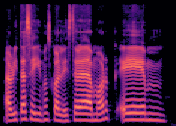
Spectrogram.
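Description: A woman's voice: medium pitch, steady tone, quick pace, clear, resonant tone, no echo. A woman hosting a casual interview show, chatty and playful, asking her guests many questions. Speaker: podcast host.

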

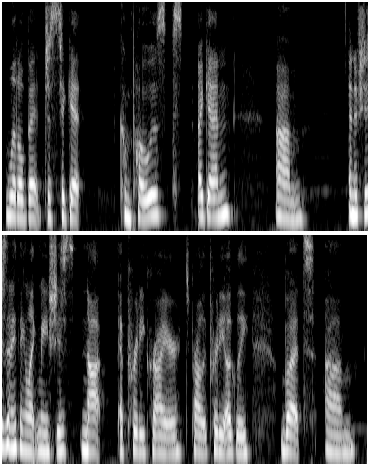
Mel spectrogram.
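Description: Unhurried casual woman player. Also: mid-range voice, no echo. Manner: casual, chatty. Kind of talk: tabletop game play.

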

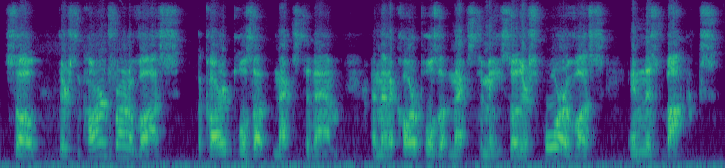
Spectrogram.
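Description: A man telling a story in casual chat, animated and swearing freely. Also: on the high side, moderate pace, few pauses, breathy edge, rough recording.

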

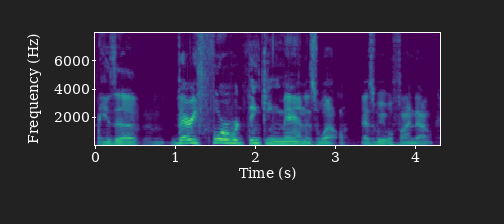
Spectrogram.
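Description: A man co-hosting a podcast, telling a history story in a casual, animated way with quick asides and easy laughs. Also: mid-range voice, no room sound, studio quality.

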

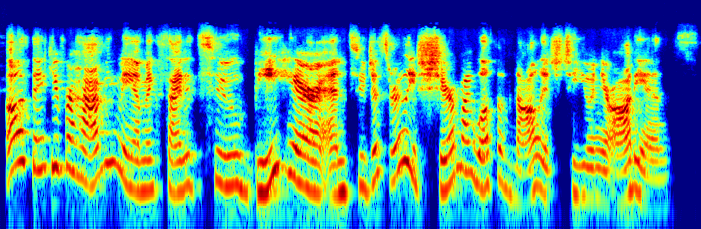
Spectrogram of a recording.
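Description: A woman's voice: on the high side, very animated, normal speed, breathy edge, highs cut off. A woman with a slight Jamaican accent over an American one, speaking as a dietitian guest in a casual interview and telling her story with frequent "you know"s. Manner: warm, storytelling, uses fillers like "you know".

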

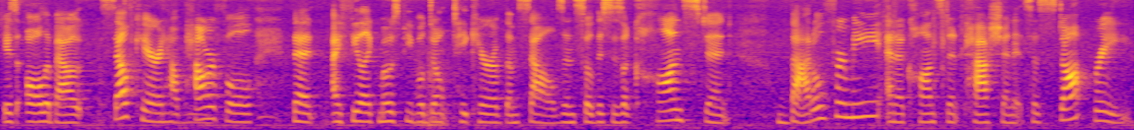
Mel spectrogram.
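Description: Female podcast host, bright tone, effusive spiritual-coach delivery. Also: medium pitch, normal speed, slight background noise. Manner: warm-hearted, effusive, spiritual coaching talk. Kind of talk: casual live podcast chat. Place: winery event space with live audience.

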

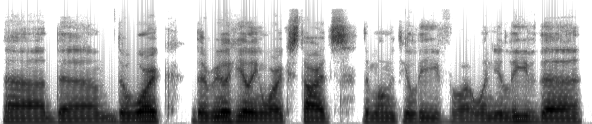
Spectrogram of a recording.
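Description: A man's voice: mid-range voice, little pitch movement, unhurried, dark tone, clean tone, dry recording. A man hosting a retreat, explaining earnestly in a conversational interview. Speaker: retreat host.

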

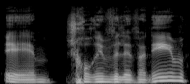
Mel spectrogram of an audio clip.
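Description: A man's voice: lowish voice, lively intonation, fairly bright tone, clear, resonant tone, no room sound, clean studio sound. A man with an Israeli accent giving an informal explanatory lesson as a singing teacher and podcast host, often checking in with his listeners.

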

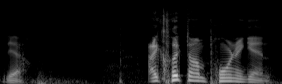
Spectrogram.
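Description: A man hosting a laid-back podcast, swearing often and mocking himself as he rambles on. His voice moves up and down a lot, sitting fairly low overall. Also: huge pitch swings, slow pace, no echo. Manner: profane, rambling, self-mocking. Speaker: podcast host. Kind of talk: casual podcast banter.

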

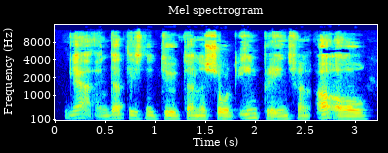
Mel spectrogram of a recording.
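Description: Gravelly-voiced man gently guiding a session. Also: medium pitch, fairly even intonation. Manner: soothing, coaxing guidance with drawn-out sighs and exclamations. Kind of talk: guided emotional regression session.

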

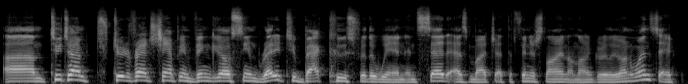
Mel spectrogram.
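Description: A man's voice: fairly high pitch, a little fast. A man hosting a podcast in casual chat, rambling, swearing and laughing as he reads out news quotes. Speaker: podcast host.

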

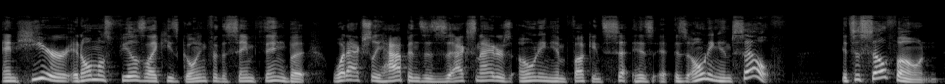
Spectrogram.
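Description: A man's voice: on the high side, animated, moderate pace. A man co-hosting a podcast, ranting heatedly in casual chat with lots of swearing. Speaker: podcast co-host.

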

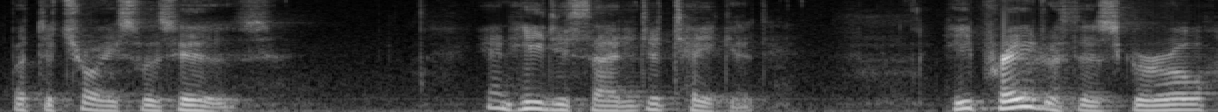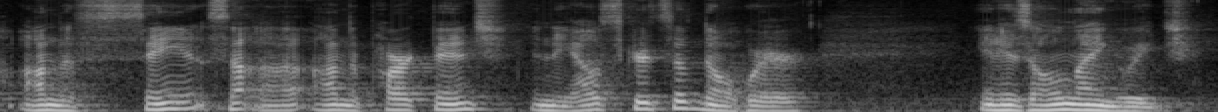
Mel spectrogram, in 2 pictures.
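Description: A man retelling a testimony in an earnest, measured way, like a preacher. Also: medium pitch.

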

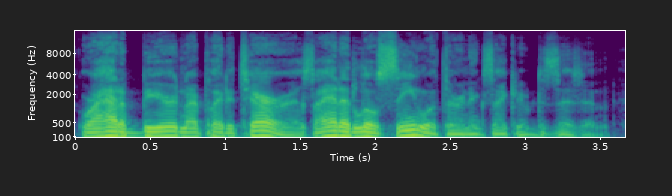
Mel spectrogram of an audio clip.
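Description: Low-voiced man telling a lively story. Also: racing, dry recording, clean studio sound. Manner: animated, acts out quoted voices, swears freely. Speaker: actor telling a show-business story. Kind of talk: casual storytelling chat.

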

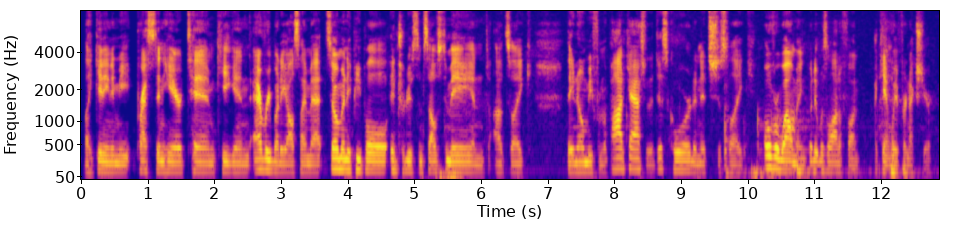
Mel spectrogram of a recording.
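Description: A man's voice: lowish voice, brisk, pushed and bright, a little hiss or hum. A man on a podcast chatting enthusiastically about a weekend event. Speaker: podcast co-host. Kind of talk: casual chat.

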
